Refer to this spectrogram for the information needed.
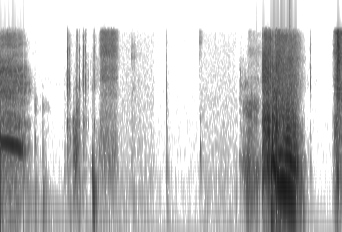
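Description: A few soft clicks and breathy rustles lead up to one loud, sudden sneeze, a sharp burst of noise with a voiced cry that drops in pitch, then quiet.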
